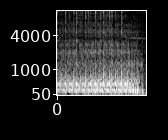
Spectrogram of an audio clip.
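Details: Losi 5ive-T 2.0 small gas two-stroke with a new Killer RC Super Bee kill switch: steady, even buzz that stops cleanly at about one second when the controller is turned off. It runs smoothly and the failsafe kills it as it should.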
